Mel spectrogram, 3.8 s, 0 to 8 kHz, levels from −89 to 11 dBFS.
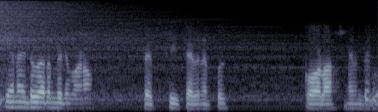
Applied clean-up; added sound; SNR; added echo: none; Crash cymbal; 18 dB; none.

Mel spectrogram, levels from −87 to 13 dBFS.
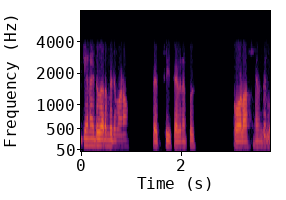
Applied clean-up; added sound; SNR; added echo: none; none; none; none.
